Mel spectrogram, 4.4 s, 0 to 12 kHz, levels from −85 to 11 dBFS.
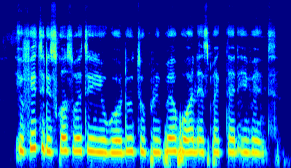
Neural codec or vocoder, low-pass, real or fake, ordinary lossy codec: none; none; real; none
